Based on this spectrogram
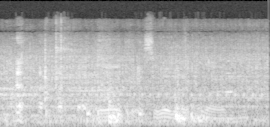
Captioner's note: chuckling; boat engine running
